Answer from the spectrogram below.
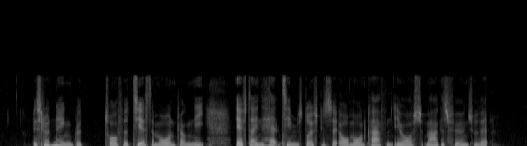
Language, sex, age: Danish, female, 23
